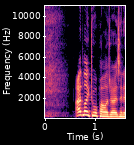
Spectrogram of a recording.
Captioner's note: inhales deeply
